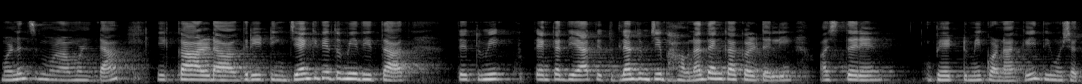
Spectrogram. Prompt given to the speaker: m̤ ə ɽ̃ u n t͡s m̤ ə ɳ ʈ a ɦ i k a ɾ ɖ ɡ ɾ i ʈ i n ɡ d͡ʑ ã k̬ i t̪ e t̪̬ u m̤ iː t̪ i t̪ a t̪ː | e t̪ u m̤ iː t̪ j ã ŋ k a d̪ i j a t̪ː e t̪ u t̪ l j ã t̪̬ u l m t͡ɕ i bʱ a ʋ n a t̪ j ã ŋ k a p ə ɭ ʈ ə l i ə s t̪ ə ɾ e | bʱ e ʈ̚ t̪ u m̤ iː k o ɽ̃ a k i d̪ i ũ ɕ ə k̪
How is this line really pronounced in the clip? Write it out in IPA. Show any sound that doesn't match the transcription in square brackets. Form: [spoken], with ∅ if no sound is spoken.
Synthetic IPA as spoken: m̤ ə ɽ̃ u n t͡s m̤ ə ɳ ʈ a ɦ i k a ɾ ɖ ɡ ɾ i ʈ i [ŋ] ɡ d͡ʑ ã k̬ i t̪ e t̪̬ u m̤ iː [d̪] i t̪ a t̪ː | e t̪ u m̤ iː t̪ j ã ŋ k a d̪ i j a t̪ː e t̪ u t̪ l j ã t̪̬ u [∅] m t͡ɕ i bʱ a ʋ n a t̪ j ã ŋ k a [k] ə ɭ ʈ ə l i ə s t̪ ə ɾ e | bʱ e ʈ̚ t̪ u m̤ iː k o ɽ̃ a k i d̪ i ũ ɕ ə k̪

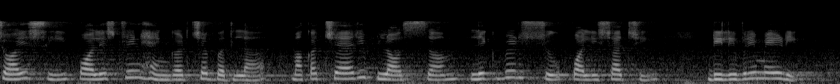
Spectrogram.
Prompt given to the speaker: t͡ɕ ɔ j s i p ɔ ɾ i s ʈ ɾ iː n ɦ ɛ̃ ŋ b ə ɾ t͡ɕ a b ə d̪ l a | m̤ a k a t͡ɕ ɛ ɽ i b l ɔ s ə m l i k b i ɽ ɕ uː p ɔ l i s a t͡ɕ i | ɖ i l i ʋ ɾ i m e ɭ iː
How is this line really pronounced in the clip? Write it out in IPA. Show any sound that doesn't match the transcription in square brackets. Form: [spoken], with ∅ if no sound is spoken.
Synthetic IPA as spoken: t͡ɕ ɔ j s i p ɔ [l] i s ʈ ɾ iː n ɦ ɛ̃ ŋ [ɡ] ə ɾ t͡ɕ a b ə d̪ l a | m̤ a k a t͡ɕ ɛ [ɾ] i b l ɔ s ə m l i k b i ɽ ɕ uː p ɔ l i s a t͡ɕ i | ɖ i l i ʋ ɾ i m e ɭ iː

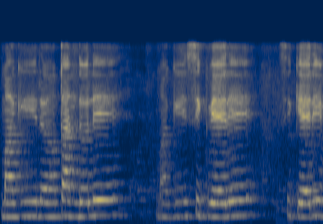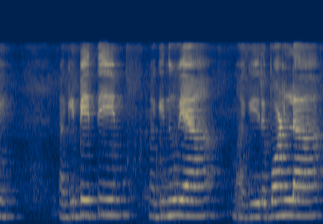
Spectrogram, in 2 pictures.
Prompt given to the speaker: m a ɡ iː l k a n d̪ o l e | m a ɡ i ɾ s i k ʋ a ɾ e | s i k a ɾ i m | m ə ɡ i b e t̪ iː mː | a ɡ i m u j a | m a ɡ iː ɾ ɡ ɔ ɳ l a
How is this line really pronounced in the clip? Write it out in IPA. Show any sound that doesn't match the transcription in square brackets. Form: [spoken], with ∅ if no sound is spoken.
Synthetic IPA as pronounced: m a ɡ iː [ɾ] k a n d̪ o l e | m a ɡ i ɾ s i k ʋ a ɾ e | s i k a ɾ i m | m [a] ɡ i b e t̪ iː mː | a ɡ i [n] u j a | m a ɡ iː ɾ [b] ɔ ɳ l a

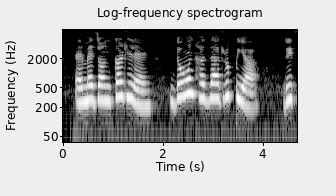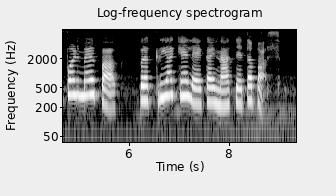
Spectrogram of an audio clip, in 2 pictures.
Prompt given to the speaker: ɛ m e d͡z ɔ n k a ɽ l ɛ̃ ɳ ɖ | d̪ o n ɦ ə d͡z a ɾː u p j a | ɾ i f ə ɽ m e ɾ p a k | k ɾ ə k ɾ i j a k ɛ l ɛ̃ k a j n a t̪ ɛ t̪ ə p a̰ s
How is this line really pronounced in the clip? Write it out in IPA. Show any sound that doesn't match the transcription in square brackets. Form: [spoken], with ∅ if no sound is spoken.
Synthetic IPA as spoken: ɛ m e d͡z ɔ n k [ə] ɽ l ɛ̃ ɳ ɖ | d̪ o n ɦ ə d͡z a ɾː u p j a | ɾ i f ə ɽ m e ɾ p a k | [p] ɾ ə k ɾ i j a k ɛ l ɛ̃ k a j n a t̪ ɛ t̪ ə p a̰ s

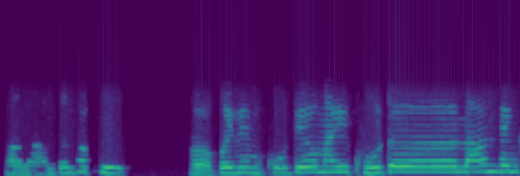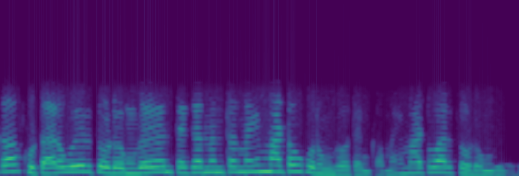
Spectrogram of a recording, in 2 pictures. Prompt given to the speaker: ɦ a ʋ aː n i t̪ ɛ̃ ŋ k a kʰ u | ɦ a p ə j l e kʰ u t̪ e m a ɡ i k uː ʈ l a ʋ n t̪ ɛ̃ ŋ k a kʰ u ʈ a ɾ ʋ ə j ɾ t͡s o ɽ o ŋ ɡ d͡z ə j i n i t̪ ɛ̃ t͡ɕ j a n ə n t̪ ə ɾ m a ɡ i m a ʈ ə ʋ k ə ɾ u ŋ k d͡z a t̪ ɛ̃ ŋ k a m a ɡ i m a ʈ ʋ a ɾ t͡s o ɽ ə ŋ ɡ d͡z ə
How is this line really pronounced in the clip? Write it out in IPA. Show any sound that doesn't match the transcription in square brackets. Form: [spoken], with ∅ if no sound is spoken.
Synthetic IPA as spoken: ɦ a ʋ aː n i t̪ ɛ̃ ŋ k a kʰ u | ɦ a p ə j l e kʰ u t̪ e m a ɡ i [kʰ] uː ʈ l a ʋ n t̪ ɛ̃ ŋ k a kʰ u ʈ a ɾ ʋ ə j ɾ t͡s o ɽ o ŋ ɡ d͡z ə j [a] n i t̪ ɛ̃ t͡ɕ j a n ə n t̪ ə ɾ m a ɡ i m a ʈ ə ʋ k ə ɾ u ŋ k d͡z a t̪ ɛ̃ ŋ k a m a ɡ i m a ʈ ʋ a ɾ t͡s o ɽ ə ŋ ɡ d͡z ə

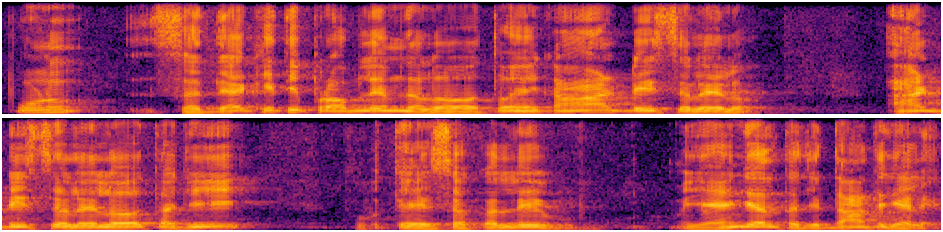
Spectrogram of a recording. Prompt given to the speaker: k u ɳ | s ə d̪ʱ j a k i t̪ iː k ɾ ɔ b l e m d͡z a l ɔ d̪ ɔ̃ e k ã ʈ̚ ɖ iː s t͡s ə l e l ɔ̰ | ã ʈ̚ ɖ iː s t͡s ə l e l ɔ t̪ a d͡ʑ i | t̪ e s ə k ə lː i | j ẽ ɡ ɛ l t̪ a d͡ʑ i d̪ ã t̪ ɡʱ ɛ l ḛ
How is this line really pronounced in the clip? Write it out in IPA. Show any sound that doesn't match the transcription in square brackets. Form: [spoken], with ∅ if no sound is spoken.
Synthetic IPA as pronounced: [p] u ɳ | s ə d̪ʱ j a k i t̪ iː [p] ɾ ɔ b l e m d͡z a l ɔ [t̪] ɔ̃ e k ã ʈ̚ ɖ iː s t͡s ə l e l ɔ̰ | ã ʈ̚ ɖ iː s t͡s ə l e l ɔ t̪ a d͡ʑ i | t̪ e s ə k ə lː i | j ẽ ɡ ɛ l t̪ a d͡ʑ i d̪ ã t̪ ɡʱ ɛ l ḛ

